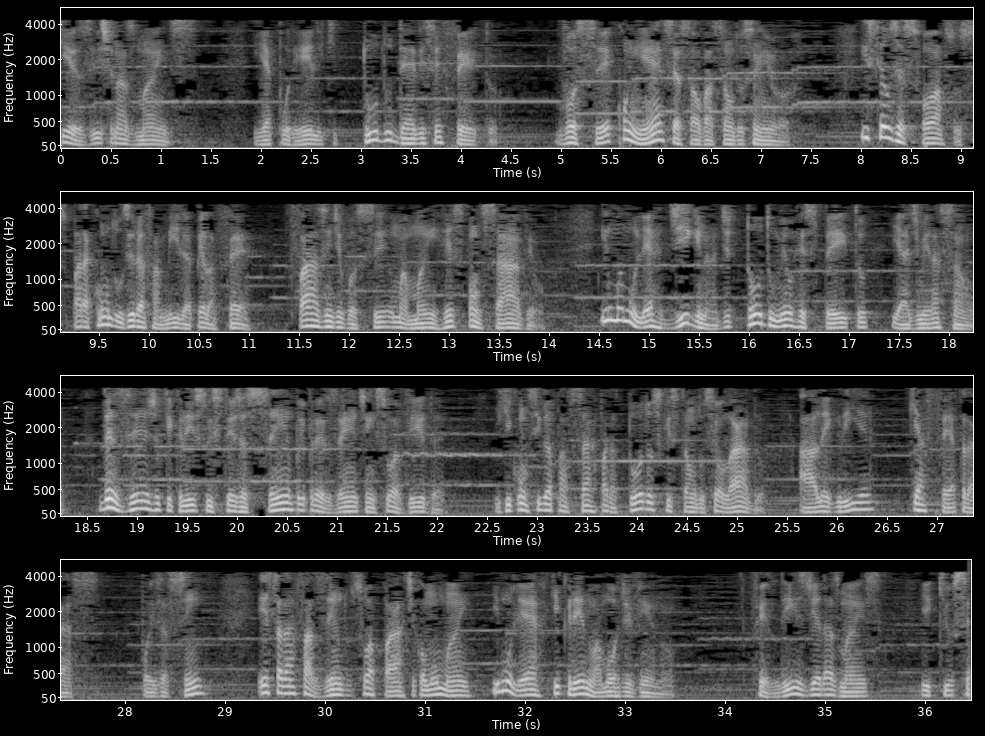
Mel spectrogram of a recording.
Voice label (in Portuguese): CONFORTO P MÃE GERAL, Masc; Dia das Mães; Telemensagens 2017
